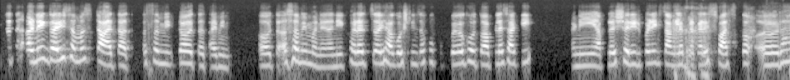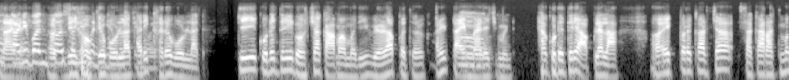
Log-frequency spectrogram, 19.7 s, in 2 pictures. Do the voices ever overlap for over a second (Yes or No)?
Yes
